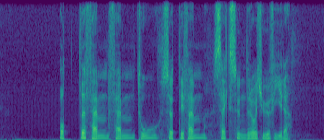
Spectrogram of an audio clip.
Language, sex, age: Norwegian, male, 56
